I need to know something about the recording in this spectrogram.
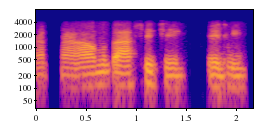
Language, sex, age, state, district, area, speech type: Odia, male, 18-30, Odisha, Kendrapara, urban, conversation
